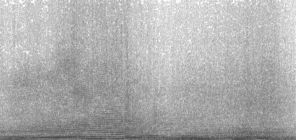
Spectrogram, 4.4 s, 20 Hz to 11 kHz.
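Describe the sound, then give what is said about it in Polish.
Race cars roaring at the start of the 85th 24-hour race at Le Mans: many engines revving together in a loud, continuous, layered howl, their tones sliding and overlapping throughout. “Po raz 85 w historii samochody zawyły na starcie do 24-godzinnego wyścigu w Le Mans”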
